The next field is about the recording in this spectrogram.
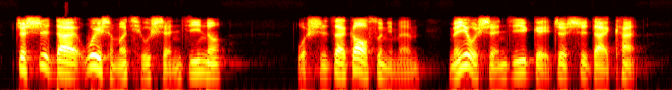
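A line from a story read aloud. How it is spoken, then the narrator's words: Deep sigh. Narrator (Chinese): 耶稣心里深深的叹息说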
